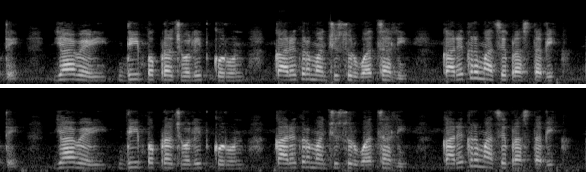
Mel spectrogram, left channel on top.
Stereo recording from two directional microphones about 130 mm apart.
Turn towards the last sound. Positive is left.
turn(degrees=10)  # may be behind; listen again after turning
